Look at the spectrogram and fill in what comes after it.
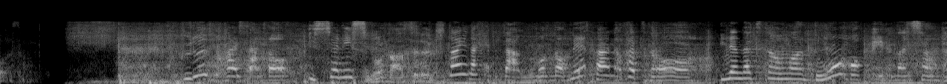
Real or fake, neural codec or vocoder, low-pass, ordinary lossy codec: fake; codec, 16 kHz, 2 kbps, X-Codec, WavLM features, trained on Multilingual LibriSpeech; none; none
